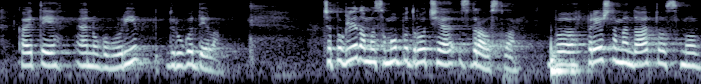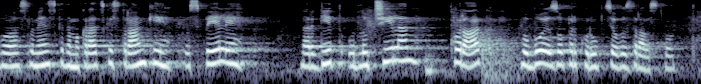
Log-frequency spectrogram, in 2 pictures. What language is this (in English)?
Slovenian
